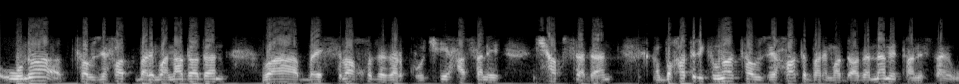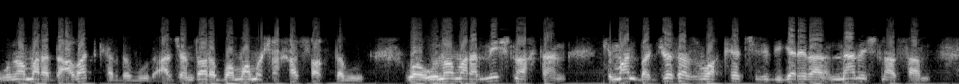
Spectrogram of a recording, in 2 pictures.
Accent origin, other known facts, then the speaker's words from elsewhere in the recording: Afghanistan; من یک افغان هستم و در جامعه افغانی زندگی میکنم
